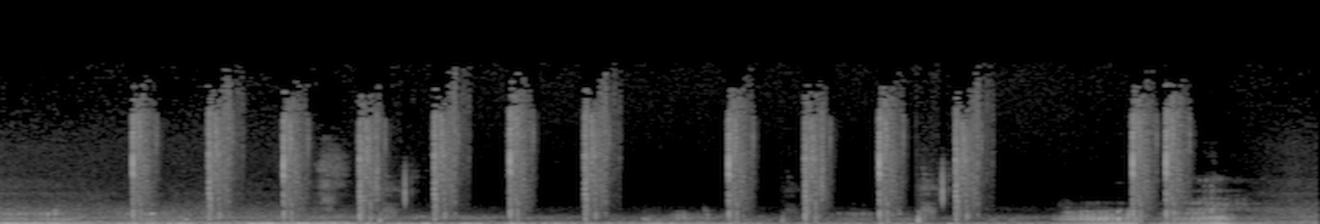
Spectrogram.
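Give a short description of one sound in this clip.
Footsteps thud steadily on hard ground and wooden boards.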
